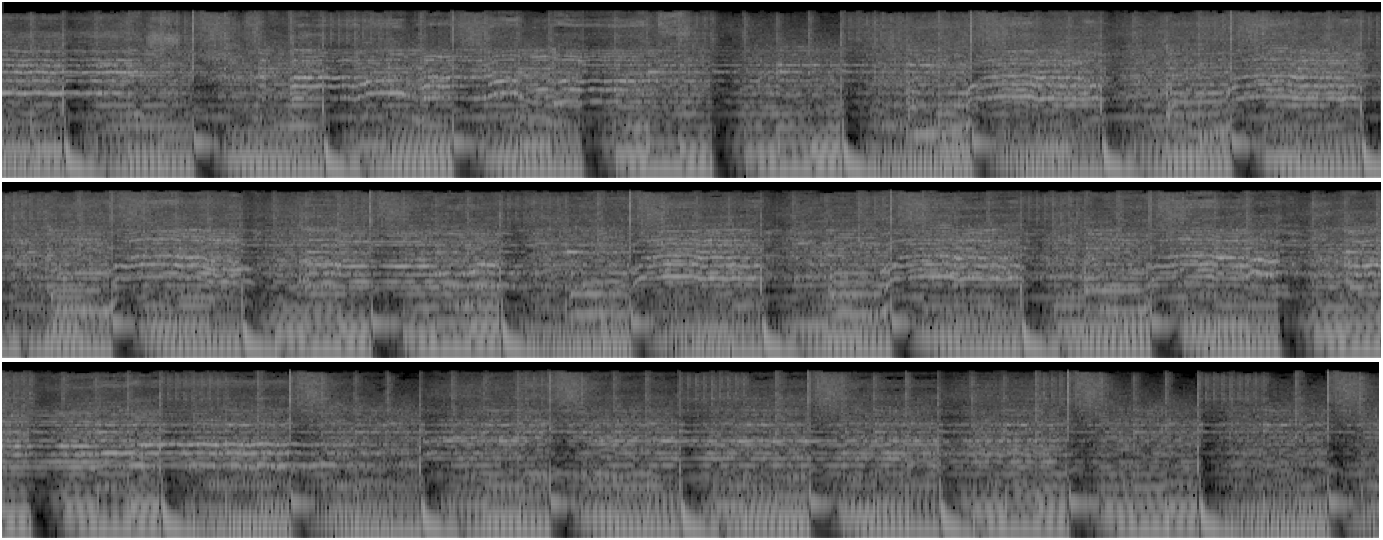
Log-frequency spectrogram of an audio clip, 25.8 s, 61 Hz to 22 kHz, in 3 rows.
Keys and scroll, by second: 6.9-7.8 typing, 13.0 4, 13.3 0.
